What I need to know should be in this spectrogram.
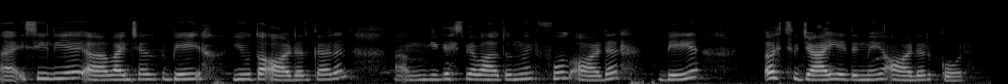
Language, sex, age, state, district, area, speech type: Kashmiri, female, 30-45, Jammu and Kashmir, Shopian, rural, spontaneous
